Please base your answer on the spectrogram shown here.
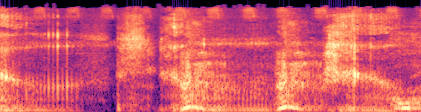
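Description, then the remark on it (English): A person imitates an animal with low, snuffly growls and grunting breaths, three or four rough pulses in quick succession, close and fairly loud. “like snuffly noises. Um, a wolf or a bear or I don't know what.”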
